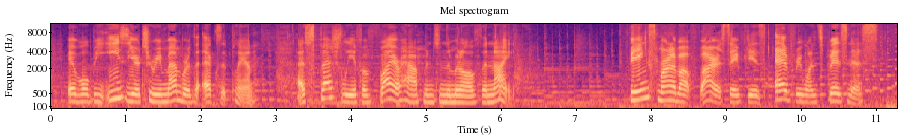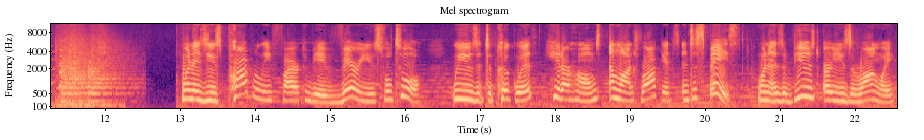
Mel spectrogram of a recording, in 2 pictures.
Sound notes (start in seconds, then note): 10.9 horn honking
